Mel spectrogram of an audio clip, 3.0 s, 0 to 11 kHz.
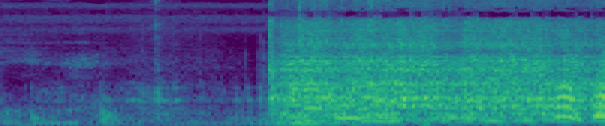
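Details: Original 1934 Ford coupe flathead, sitting 20+ years: starter engages and churns steadily with faint uneven catches; engine cranking and trying to fire, progress made.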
